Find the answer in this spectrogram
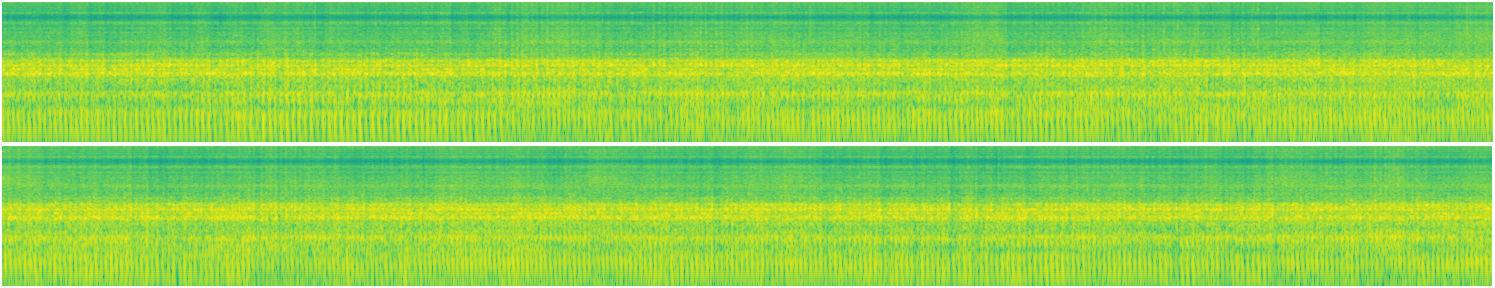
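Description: KTM adventure motorcycle's engine running steadily while the bike is ridden at a low, even speed.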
